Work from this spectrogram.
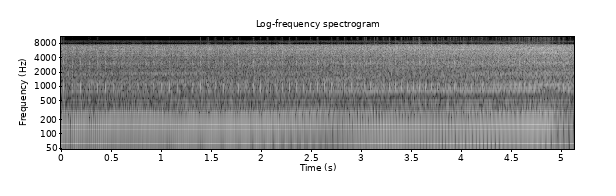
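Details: Mitsubishi Evo 4 4G63 engine warm at idle, accessory belt off: steady loud knock about four times a second, louder from the top end; crank walk, rod bearings and timing all checked good, cause unknown.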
